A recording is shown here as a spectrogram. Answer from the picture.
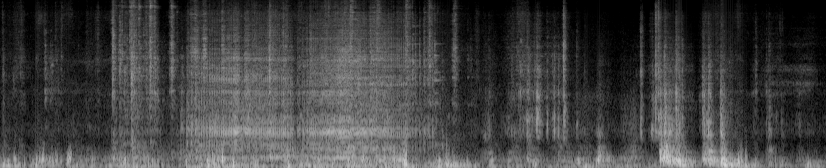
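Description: Gear being unloaded from a pickup truck's tailgate: a push mower set down on the ground, then irregular knocks and clatters as items are moved about in the truck bed, with a scraping, sliding sound for a few seconds in the middle and a couple of heavier thumps near the end.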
